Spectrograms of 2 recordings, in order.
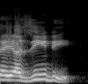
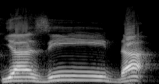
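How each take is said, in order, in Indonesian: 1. Nama itu berakhir dengan vokal i. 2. Nama itu berakhir dengan vokal a. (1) "kamu nggak bisa dibaca Yazidi" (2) "tapi Yazi, Yazida"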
